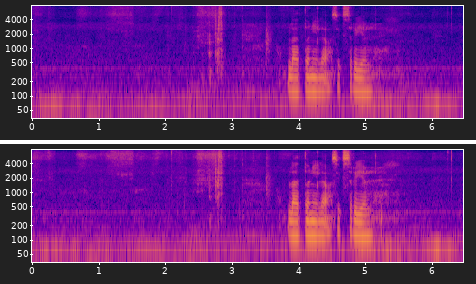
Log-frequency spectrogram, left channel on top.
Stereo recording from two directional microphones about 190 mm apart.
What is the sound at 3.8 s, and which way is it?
Speech, 5° left (ahead or behind).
